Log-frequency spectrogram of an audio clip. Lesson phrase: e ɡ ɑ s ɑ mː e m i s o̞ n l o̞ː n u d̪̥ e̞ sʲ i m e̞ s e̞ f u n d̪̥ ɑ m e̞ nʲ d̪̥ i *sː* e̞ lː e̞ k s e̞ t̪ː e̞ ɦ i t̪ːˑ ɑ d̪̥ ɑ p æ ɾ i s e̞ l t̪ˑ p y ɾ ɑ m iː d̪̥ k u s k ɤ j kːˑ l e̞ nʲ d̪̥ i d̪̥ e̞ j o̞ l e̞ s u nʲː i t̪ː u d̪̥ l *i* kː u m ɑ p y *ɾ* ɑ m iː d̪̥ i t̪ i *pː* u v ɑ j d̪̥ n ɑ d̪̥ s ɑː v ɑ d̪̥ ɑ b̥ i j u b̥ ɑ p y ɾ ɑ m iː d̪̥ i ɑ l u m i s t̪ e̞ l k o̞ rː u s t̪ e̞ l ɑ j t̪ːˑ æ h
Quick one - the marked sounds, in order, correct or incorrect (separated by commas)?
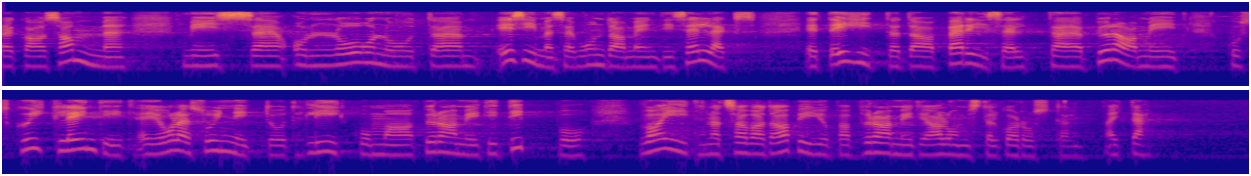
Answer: incorrect, incorrect, correct, correct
